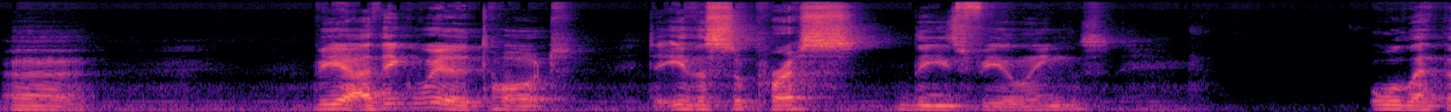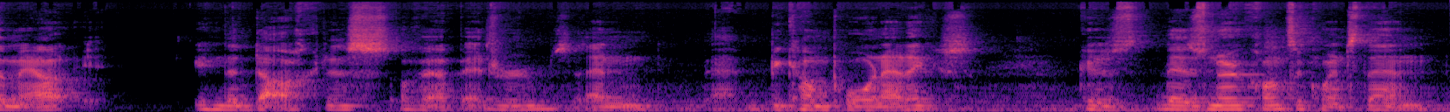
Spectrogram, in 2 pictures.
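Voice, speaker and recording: Vocal fry runs through a dark, mellow tone with monotone, flat intonation. Long, frequent pauses break up the speech, and room echo is audible. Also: man, medium pitch for a man. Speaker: spiritual content creator. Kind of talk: casual monologue vlog. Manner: halting, many fillers and repetitions.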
